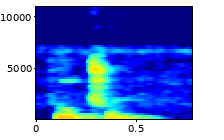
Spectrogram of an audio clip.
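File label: "philtrum", British English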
